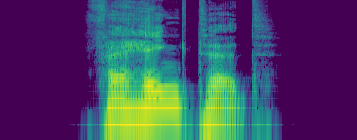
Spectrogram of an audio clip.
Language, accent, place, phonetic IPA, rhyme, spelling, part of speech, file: German, Germany, Berlin, [fɛɐ̯ˈhɛŋtət], -ɛŋtət, verhängtet, verb, De-verhängtet.ogg
- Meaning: inflection of verhängen: 1. second-person plural preterite 2. second-person plural subjunctive II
